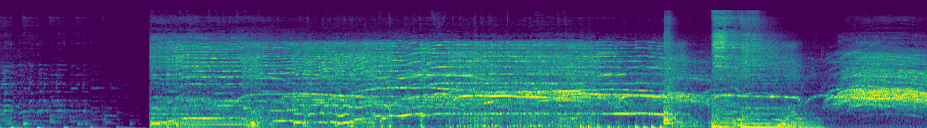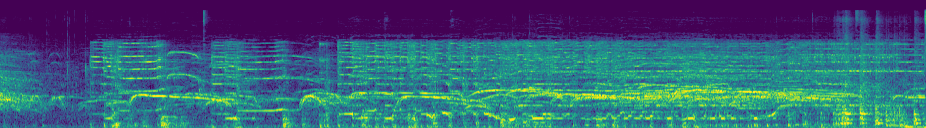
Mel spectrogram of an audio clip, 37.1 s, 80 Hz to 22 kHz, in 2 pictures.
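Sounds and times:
steady bass: 0.0 - 8.2, 11.8 - 16.5
electric guitar solo with bends: 3.0 - 16.5, 20.2 - 37.0
crowd cheering: 3.0 - 37.0.

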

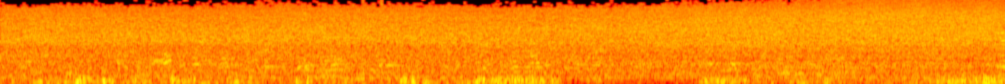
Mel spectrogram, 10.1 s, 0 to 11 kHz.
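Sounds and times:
waterfall rushing: 0.0 - 10.0
wind on microphone: 0.0 - 10.0.

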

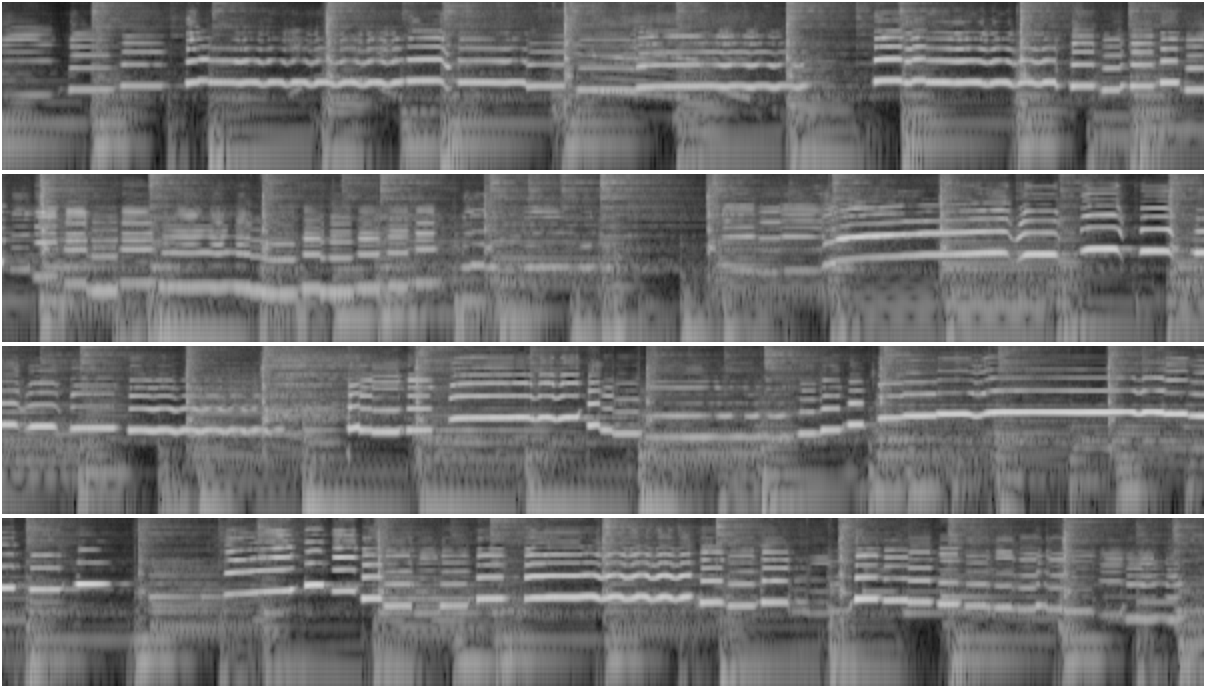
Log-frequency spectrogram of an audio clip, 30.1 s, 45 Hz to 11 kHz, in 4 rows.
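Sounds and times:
clarinet solo: 0.0 - 30.0
jazz rhythm section: 0.0 - 30.0.

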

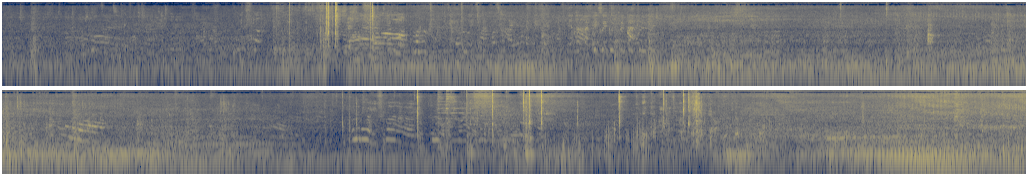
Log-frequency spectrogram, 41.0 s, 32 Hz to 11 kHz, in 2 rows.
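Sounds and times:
electric tram rumbling on track: 0.0 - 40.9
scattered voices: 0.2 - 40.9.

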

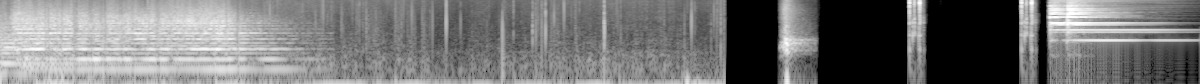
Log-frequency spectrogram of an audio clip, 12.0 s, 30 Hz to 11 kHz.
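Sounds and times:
bright bell ding: 10.5 - 12.0.

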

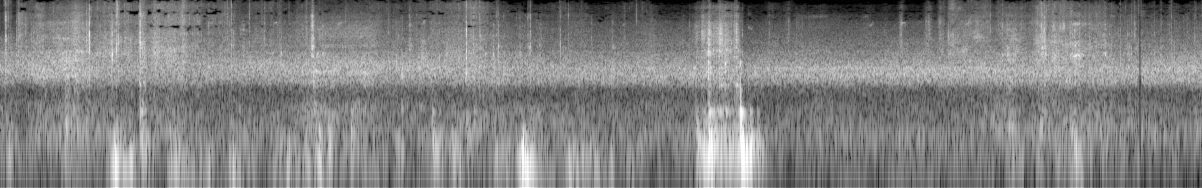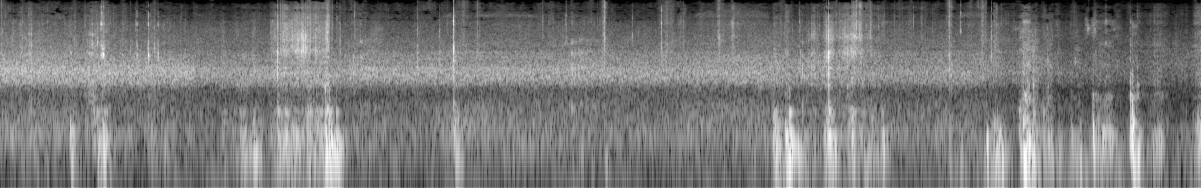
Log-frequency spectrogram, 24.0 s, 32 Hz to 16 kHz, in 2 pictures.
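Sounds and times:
steady outdoor hiss: 0.0 - 24.0.

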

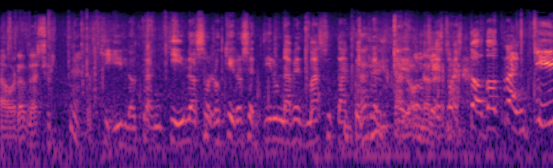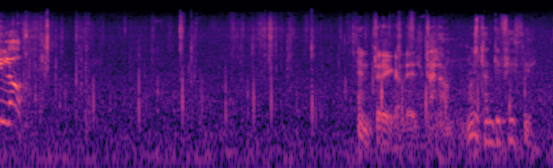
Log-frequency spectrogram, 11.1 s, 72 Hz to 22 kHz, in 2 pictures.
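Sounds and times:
footsteps on pavement: 0.0 - 10.0
low street hum: 0.0 - 11.0.

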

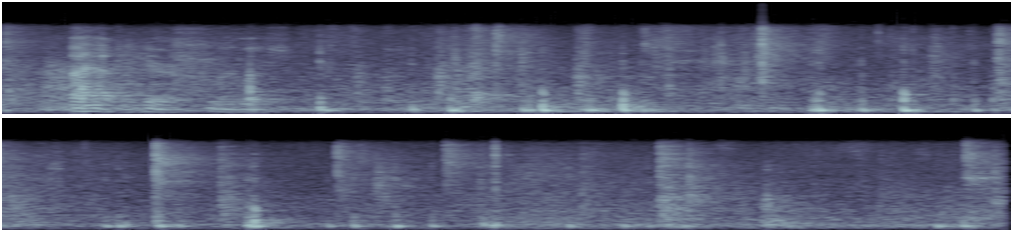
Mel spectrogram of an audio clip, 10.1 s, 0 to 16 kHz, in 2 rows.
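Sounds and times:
light knocks and clacks: 0.0 - 10.0.

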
